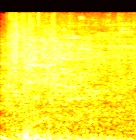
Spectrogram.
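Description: A monster snarls and shrieks up close.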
